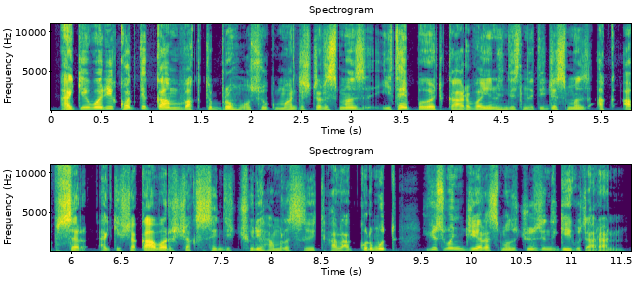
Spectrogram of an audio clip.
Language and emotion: Kashmiri, neutral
